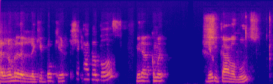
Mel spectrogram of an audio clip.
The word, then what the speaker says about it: Chicago: Sí, Chicago. Pero Chicago. Además, empecéis en la segunda sílaba. Chicago. She, ¿no? Un poco she, ¿no? Chicago. Sí, más empecéis en el medio.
